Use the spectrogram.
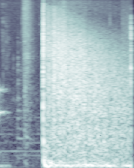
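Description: Gunshots in the RimWorld video game: one sudden loud blast followed by a sustained rumbling burst of fire, heard close and alone after a brief quiet moment.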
